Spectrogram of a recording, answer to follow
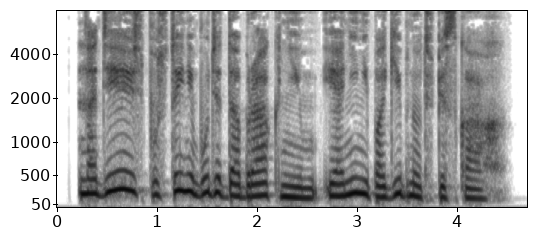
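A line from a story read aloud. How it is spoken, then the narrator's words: Heavy sigh. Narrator (Russian): Сано тяжело вздохнул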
